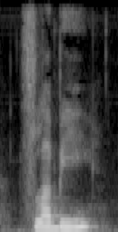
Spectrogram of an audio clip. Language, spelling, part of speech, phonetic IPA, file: Czech, slabý, adjective, [ˈslabiː], Cs-slabý.ogg
- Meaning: weak, feeble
